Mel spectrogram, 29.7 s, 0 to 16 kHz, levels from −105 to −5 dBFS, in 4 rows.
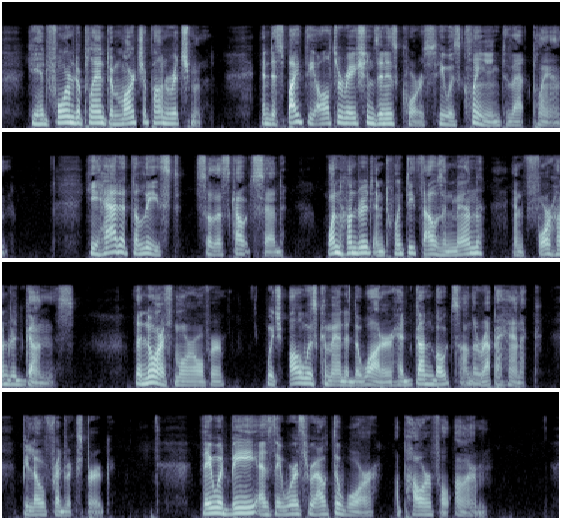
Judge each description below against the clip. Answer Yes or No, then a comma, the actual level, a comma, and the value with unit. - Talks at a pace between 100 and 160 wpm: Yes, average, 140 wpm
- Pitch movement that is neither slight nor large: No, wide, 6.0 semitones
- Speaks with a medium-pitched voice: No, low, 130 Hz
